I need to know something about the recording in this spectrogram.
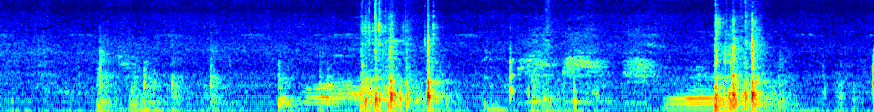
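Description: Goats bleating: one call about two seconds in and another near the end, each under a second long. A few light knocks come before the first call.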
